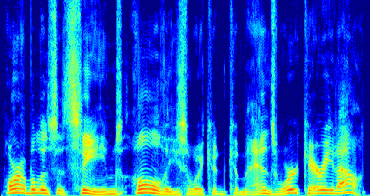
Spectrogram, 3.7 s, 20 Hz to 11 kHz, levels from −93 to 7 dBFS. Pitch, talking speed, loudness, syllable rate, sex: 165 Hz, 180 wpm, -19 LUFS, 5.1 syllables/s, male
